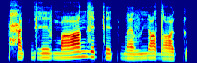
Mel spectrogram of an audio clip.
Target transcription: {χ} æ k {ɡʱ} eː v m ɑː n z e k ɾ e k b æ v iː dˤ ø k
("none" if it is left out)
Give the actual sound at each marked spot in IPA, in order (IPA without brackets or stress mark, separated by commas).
ħ, ɡʱ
